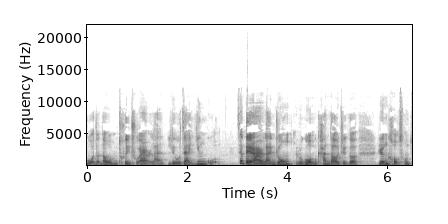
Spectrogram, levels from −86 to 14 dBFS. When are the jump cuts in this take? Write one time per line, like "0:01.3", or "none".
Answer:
0:04.2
